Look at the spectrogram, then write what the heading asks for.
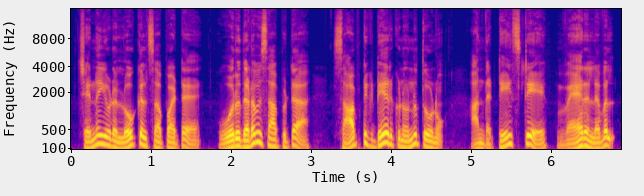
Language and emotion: Tamil, happy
